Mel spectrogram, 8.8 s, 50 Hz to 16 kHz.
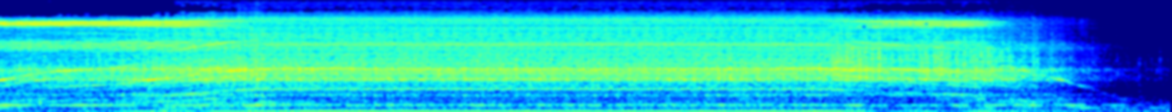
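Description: Mini lathe driven by an SK3 6374-149KV brushless outrunner motor on a SkyWalker 40A speed controller: the motor's whine rises in pitch as the spindle speeds up over the first two seconds, runs steady, then falls away and stops about eight seconds in. A thin high whine sits over the motor sound while it runs.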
